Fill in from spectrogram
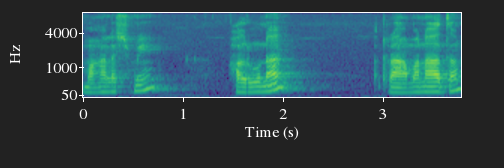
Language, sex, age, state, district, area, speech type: Telugu, male, 30-45, Andhra Pradesh, West Godavari, rural, spontaneous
